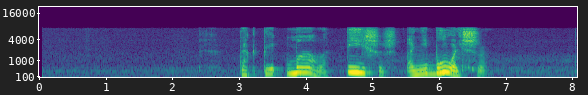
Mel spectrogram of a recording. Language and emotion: Russian, angry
